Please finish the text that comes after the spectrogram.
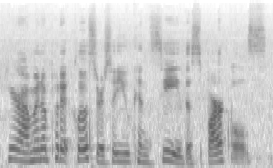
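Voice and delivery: normal talking voice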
